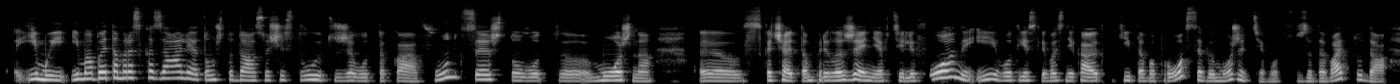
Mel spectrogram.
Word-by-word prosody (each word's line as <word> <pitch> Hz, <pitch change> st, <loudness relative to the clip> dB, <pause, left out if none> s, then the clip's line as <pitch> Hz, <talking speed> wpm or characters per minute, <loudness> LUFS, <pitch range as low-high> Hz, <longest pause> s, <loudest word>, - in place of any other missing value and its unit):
И 245 Hz, -, 0 dB
мы 215 Hz, -2 st, +6 dB
им 220 Hz, +8 st, 0 dB
об 265 Hz, +1 st, 0 dB
этом 290 Hz, +1 st, +5 dB
рассказали, 290 Hz, -1 st, +1 dB
о 240 Hz, -, 0 dB
том, 215 Hz, -1 st, -2 dB
что, 220 Hz, -2 st, -6 dB
да, 195 Hz, -1 st, 0 dB
существует 205 Hz, +1 st, -2 dB
уже 165 Hz, +2 st, -1 dB
вот 160 Hz, -1 st, -7 dB
такая 160 Hz, -3 st, -3 dB
функция, 230 Hz, -, -1 dB
что 225 Hz, -6 st, -2 dB
вот, 165 Hz, 0 st, -4 dB
э, 155 Hz, -1 st, -3 dB
можно, 185 Hz, -4 st, +2 dB, 0.4 s
э, 155 Hz, -1 st, -1 dB
скачать 170 Hz, +1 st, +2 dB
там 165 Hz, +3 st, -1 dB
приложение 185 Hz, -1 st, +3 dB
в 160 Hz, -, -14 dB
телефон 195 Hz, -, +3 dB
и 220 Hz, +2 st, 0 dB
вот, 185 Hz, -1 st, -3 dB
если 180 Hz, -2 st, -2 dB
возникают 170 Hz, 0 st, 0 dB
какие-то 175 Hz, -2 st, -5 dB
вопросы, 165 Hz, +4 st, -1 dB
вы 160 Hz, -3 st, -2 dB
можете, 180 Hz, -, -3 dB
вот, -, -, -11 dB
задавать 150 Hz, -, -2 dB
туда. 210 Hz, -, -3 dB
185 Hz, 155 wpm, -24 LUFS, 165-225 Hz, 0.4 s, мы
